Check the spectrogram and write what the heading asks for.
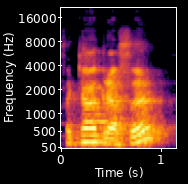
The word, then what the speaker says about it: photographer: six number six says the stress is on the first syllable in photograph the second in photographer and the third in photographic okay so again the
